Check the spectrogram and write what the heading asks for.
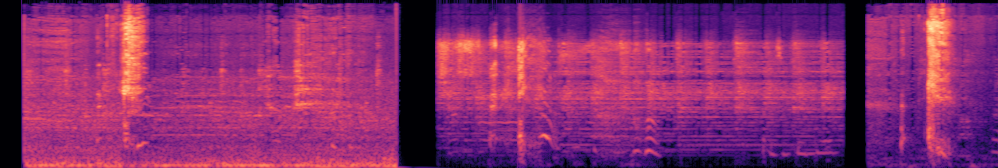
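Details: Person sneezing repeatedly: two sharp sneezes, partly masked by loud background music and abrupt cuts in the sound.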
